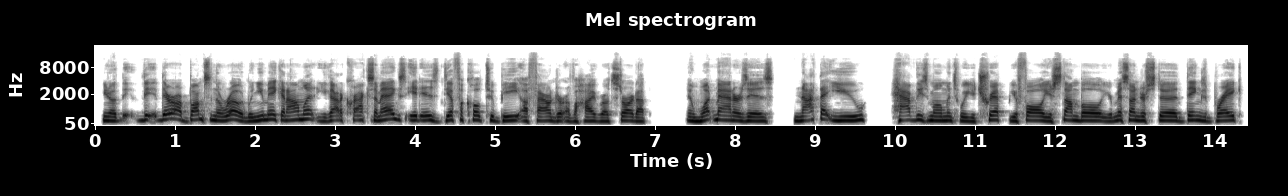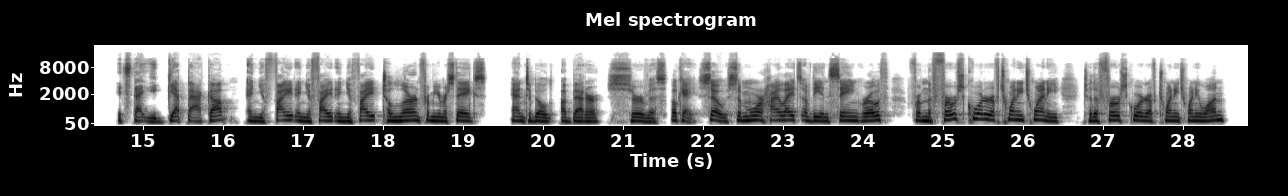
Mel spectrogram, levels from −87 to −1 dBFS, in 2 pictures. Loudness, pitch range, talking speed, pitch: -12 LUFS, 155-185 Hz, 210 wpm, 170 Hz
